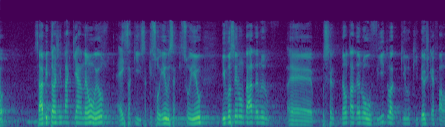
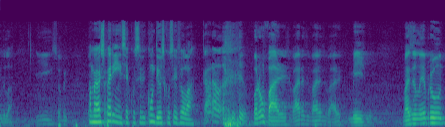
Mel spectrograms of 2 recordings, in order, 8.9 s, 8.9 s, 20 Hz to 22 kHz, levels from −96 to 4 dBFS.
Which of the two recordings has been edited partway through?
second; 2 cuts; at 4.0 s, 6.9 s

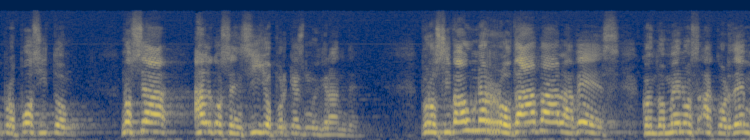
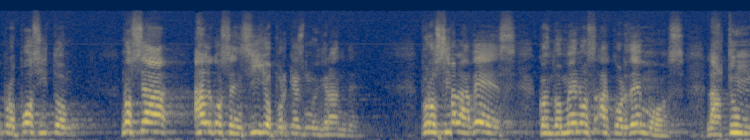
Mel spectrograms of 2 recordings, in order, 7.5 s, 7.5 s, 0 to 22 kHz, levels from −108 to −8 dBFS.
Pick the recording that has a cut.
second; 1 cut; at 4.5 s

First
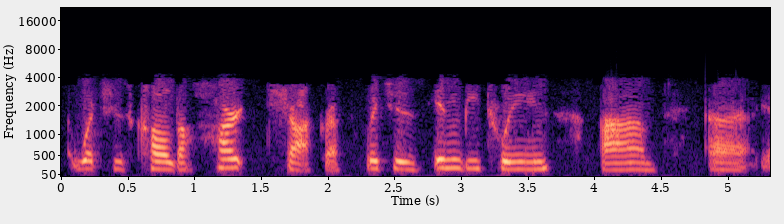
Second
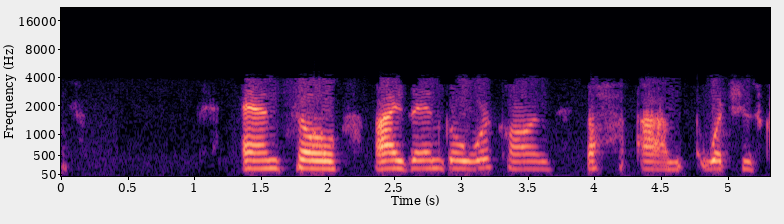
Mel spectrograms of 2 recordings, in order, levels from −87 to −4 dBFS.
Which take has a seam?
first; 1 cut; at 2.2 s

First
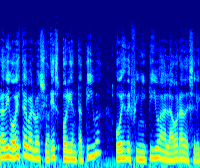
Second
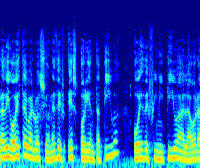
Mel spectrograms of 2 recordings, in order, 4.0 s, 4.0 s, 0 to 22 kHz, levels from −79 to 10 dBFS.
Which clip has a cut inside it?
first; 1 cut; at 1.0 s

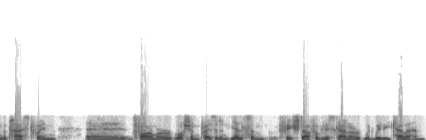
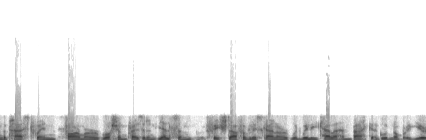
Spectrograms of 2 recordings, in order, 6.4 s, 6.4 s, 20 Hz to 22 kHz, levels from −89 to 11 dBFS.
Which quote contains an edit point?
second; 1 cut; at 1.0 s

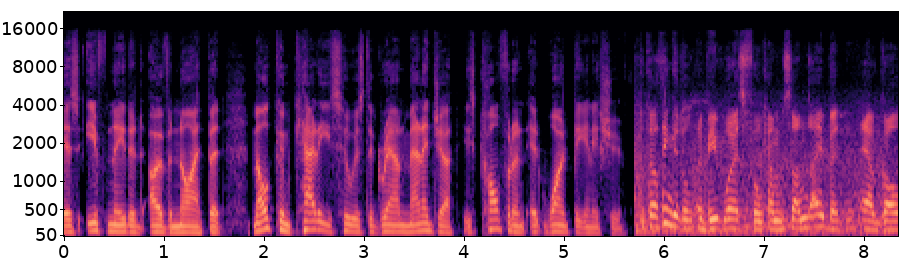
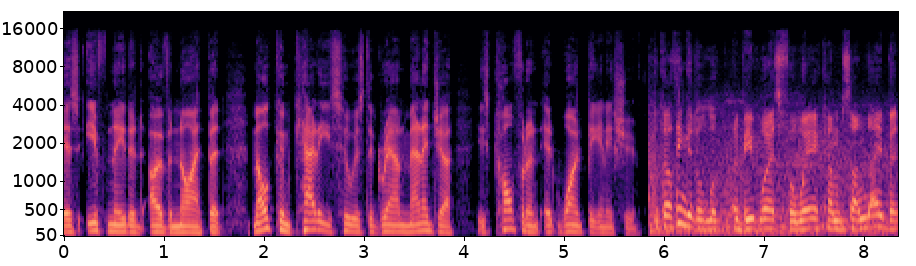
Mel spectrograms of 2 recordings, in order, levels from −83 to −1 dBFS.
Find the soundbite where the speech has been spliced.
first; 3 cuts; at 3.9 s, 6.3 s, 7.0 s

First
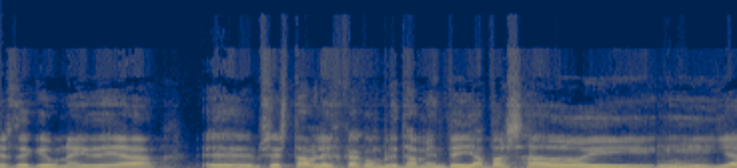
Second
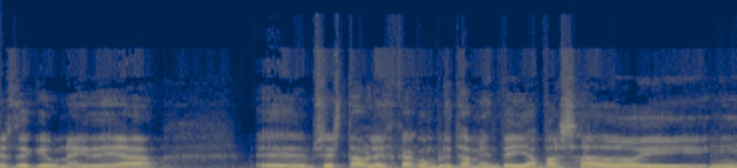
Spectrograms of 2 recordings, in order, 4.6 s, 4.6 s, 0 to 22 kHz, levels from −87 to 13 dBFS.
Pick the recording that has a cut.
first; 1 cut; at 1.1 s

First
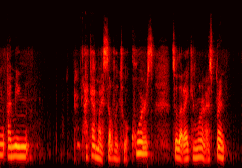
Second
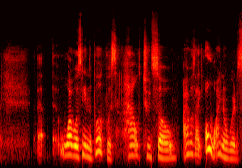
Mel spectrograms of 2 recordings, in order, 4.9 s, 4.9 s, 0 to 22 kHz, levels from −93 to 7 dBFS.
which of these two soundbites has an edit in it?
second; 2 cuts; at 1.6 s, 3.0 s

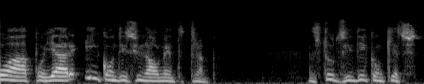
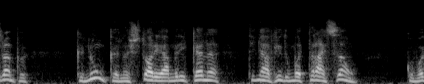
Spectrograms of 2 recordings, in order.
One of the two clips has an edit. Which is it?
first; 1 cut; at 3.2 s

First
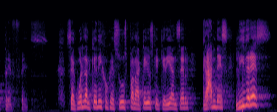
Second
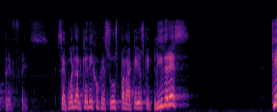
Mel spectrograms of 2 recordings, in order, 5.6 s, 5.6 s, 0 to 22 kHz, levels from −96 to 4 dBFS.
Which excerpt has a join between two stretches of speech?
second; 2 cuts; at 1.1 s, 3.0 s

